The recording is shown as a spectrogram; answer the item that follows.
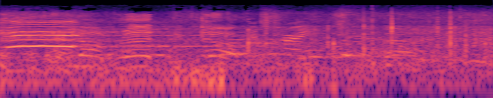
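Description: People shouting and calling out across a rugby pitch, opening with a brief high-pitched shout, then shorter calls.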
